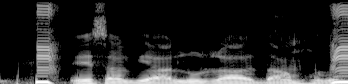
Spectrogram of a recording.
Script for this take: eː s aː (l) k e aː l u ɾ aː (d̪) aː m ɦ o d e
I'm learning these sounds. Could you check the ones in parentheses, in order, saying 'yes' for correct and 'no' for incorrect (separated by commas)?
yes, yes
